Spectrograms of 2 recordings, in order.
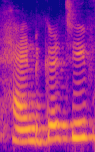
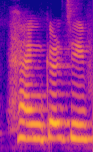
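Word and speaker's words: handkerchief: यहाँ पे भी क्या होता है? यहाँ पे डी साइलेंट होता है, ये हैंडकरचीफ नहीं होता, हैंकरचीफ होता है।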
